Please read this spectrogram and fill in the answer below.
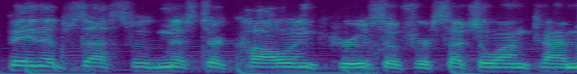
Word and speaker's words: Caru: Caru.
